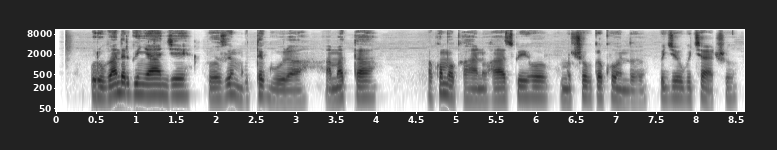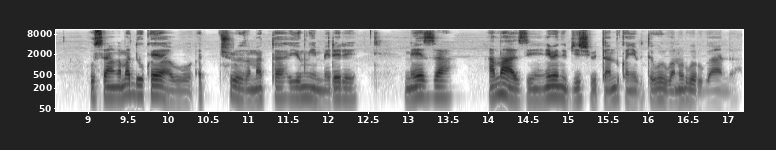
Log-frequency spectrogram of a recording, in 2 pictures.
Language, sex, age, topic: Kinyarwanda, male, 18-24, finance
